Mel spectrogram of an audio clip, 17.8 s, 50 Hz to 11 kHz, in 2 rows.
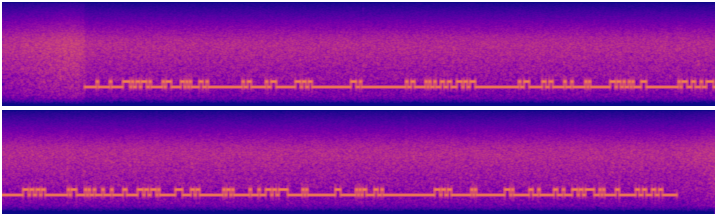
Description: RTTY (45.45 baud, 170 Hz shift), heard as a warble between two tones, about 740 Hz centre, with radio static. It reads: ZRPWA VNWFI MAIQX JMZCO LZFKV HOLDK TXMSP VXHCC TXVII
